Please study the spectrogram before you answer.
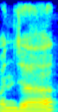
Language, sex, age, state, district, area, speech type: Nepali, female, 45-60, West Bengal, Darjeeling, rural, spontaneous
